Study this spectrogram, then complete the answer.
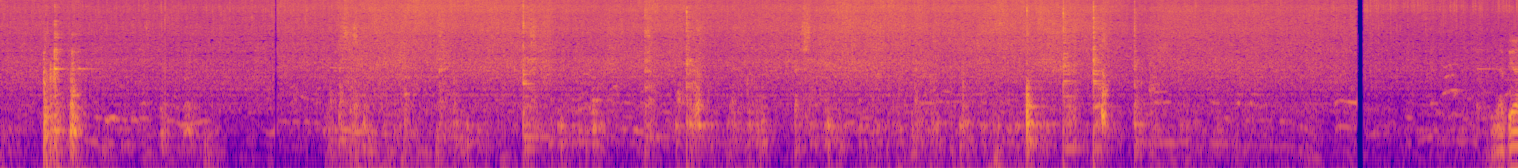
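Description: Fried chicken being stir-fried in a pan seasoned with pepper and MSG: a continuous loud sizzle with scraping, clattering stirs recurring throughout, heard without talk.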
